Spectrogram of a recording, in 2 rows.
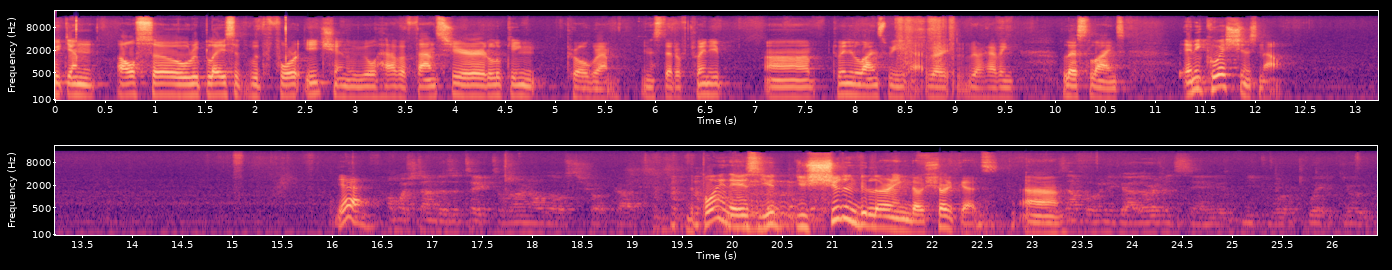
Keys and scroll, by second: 0.2 alt+Return.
